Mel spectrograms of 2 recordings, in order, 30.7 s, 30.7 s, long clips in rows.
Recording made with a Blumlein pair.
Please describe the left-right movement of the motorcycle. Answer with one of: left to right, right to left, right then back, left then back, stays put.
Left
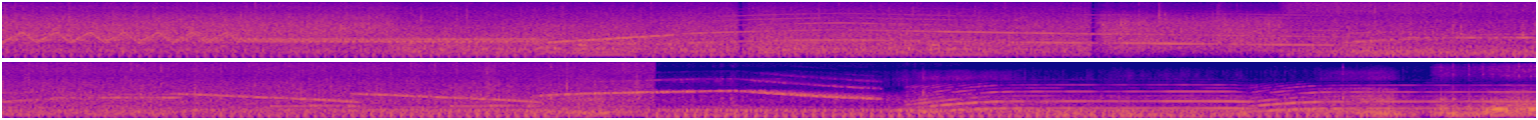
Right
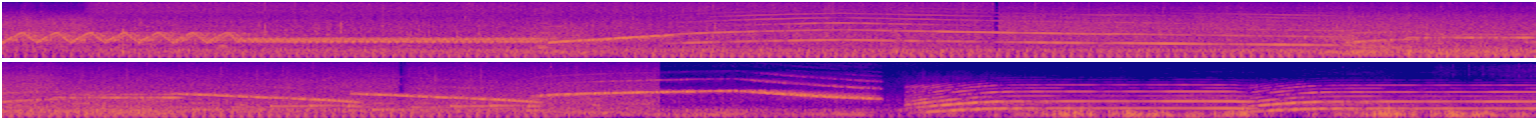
right to left.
